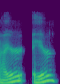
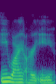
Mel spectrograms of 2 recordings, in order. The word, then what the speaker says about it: Ayer: And there was actually a recent article, column from Makana Ayer. It's Eyre.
